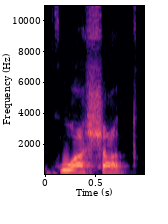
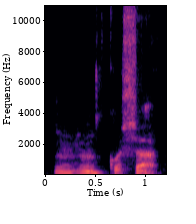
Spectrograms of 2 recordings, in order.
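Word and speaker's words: קשת: The symbol of Gad is a bow, which is pronounced in Hebrew as Quashat. Quashat.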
